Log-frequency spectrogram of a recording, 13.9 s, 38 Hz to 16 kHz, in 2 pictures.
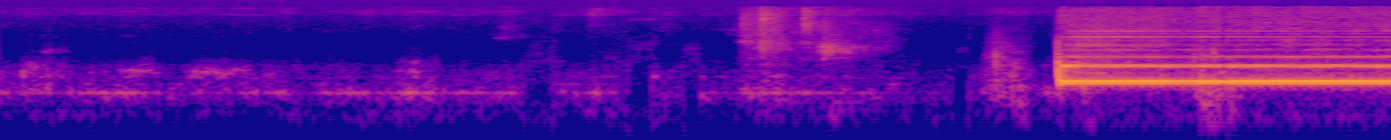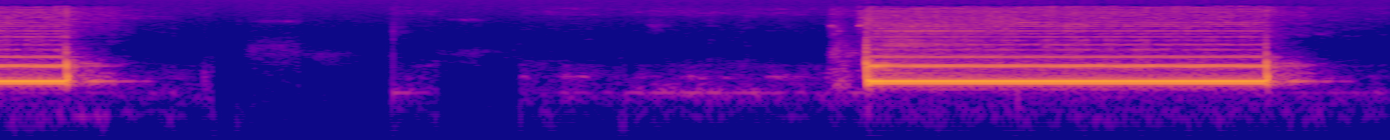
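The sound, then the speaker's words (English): Two long, steady ringback tones of an outgoing phone call to Chad Daybell's phone number, each about two seconds, separated by a pause, heard through a phone line with faint low background hum and quiet line noise between rings. Recorded December 8th at 3:43 p.m. “So here goes the phone call.”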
